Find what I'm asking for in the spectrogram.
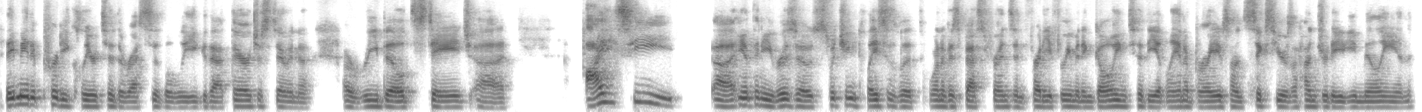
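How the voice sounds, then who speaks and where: A man's voice: medium pitch, normal speed. A man giving informal, opinionated sports takes as a podcast panelist.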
